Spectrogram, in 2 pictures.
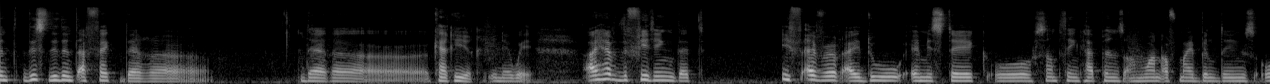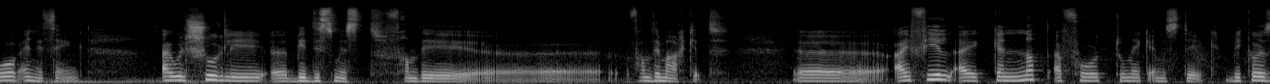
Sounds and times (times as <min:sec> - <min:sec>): Speech: 0:00.0 - 0:02.2, 0:02.9 - 0:07.0, 0:07.8 - 0:13.5, 0:14.4 - 0:20.0, 0:20.6 - 0:25.4.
